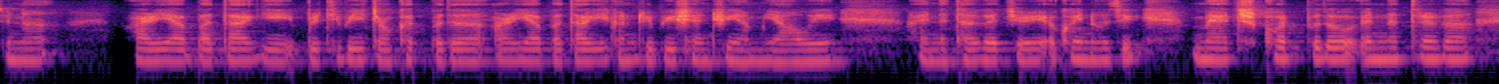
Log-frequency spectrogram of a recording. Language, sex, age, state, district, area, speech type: Manipuri, female, 18-30, Manipur, Chandel, rural, spontaneous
